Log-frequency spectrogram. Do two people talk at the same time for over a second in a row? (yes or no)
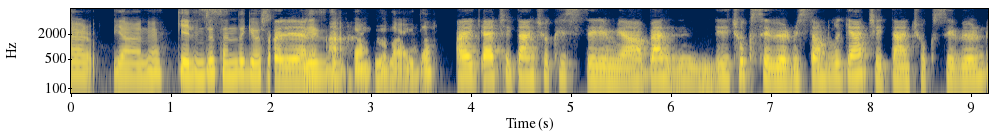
no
